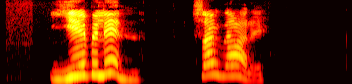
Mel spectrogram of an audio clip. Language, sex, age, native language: Icelandic, female, 10, Icelandic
